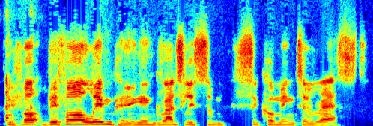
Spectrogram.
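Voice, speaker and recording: A man's voice: fairly high pitch, normal speed. A man reading a story aloud for comedy with dramatic delivery, stumbling and correcting himself. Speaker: co-reader on a comedy stream.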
